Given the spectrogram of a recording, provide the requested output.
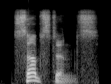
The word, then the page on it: substance: British English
